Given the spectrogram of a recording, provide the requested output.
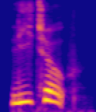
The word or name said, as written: ligtog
